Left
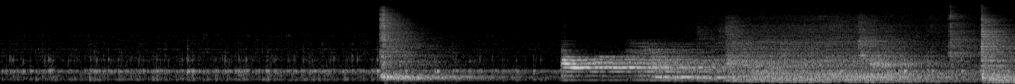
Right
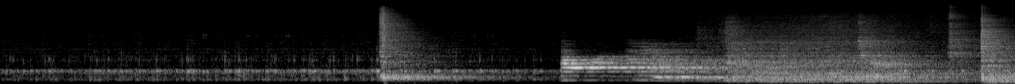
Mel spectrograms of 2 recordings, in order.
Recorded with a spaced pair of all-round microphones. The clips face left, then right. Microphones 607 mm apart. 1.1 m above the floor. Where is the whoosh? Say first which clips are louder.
Left 1 dB; 50° right (ahead or behind), 0.9 m.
